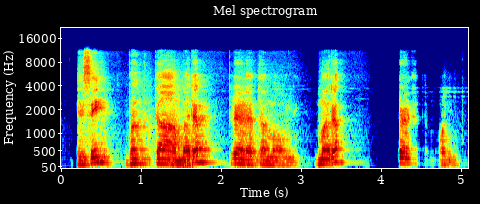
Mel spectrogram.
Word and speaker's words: प्रणत: यहाँ पे प्र है, प्र के अंदर यानी प में आधा र मिला हुआ है, तो आधा प इस र के साथ जोड़ के बोलना है। तो भक्तामर प्रणतम, इस तरह से उसका प्रोनाउंस निकलेगा। अब सलंग बोलेंगे भक्तामर प्रणतमौली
